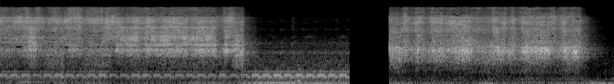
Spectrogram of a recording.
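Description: Compressed air hissing in long blasts at the diesel injector bore of a BMW engine, blowing out loose carbon deposits, with a steady low hum under the first blast. The hiss breaks off a little past halfway, then a second blast follows.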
